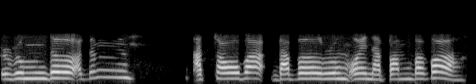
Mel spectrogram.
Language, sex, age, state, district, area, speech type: Manipuri, female, 30-45, Manipur, Senapati, rural, conversation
